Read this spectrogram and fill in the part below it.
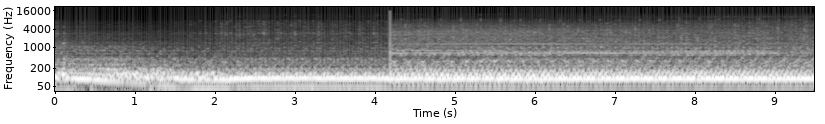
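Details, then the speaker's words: Built 5.7 Vortec 350 V8 (880 block) with open headers in a 2003 Chevy S10 ZR2, warming up after the fuel pump was primed. It gives a deep, steady, even burble with a faint tone midway and runs smoothly and healthily. "oh man that's the first time it's moved in so long oh it's running good too"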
